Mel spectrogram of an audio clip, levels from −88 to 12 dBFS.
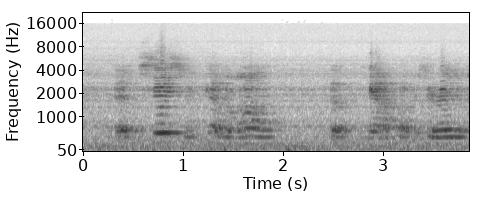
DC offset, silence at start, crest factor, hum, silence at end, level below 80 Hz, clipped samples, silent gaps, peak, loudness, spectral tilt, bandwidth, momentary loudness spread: under 0.1%; 0 s; 16 dB; none; 0 s; -40 dBFS; under 0.1%; none; -6 dBFS; -20 LUFS; -4.5 dB/octave; 16.5 kHz; 12 LU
